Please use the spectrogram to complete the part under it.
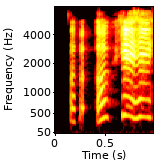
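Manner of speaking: very high, stammered, cringing voice. Voicing a wounded captive who cringes at a pat on the head: cringing reply. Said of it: "he cringes".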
